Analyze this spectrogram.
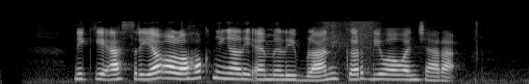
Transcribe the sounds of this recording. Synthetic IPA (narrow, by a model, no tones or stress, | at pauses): nikiasɾiaɔlɔɦɔk̚niŋaliʔɛmiliblankɨrdiwawaɲt͡ʃaɾa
